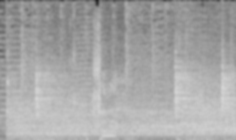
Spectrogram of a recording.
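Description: Basketball game broadcast audio: a loud arena crowd with a commentator's voice over it and a ball bouncing on the court.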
